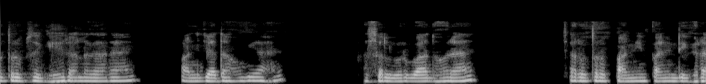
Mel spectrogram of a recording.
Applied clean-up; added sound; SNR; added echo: none; none; none; none.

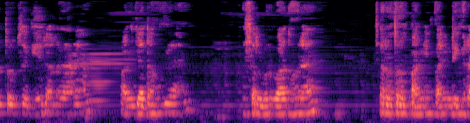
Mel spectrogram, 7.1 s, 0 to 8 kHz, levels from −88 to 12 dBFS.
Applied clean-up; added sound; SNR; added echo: classical method WPE with log-MMSE.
